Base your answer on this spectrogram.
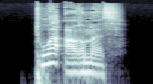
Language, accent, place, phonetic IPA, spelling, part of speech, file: German, Germany, Berlin, [ˈtoːɐ̯ˌʔaʁməs], torarmes, adjective, De-torarmes.ogg
- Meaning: strong/mixed nominative/accusative neuter singular of torarm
